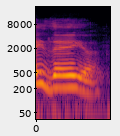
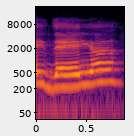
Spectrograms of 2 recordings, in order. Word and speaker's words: ideia: as pessoas mais expansivas nós falamos com esse som aberto mas em Portugal e em outros países de língua portuguesa a pronúncia ideia é fechada e não é aberta então para unir ficar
